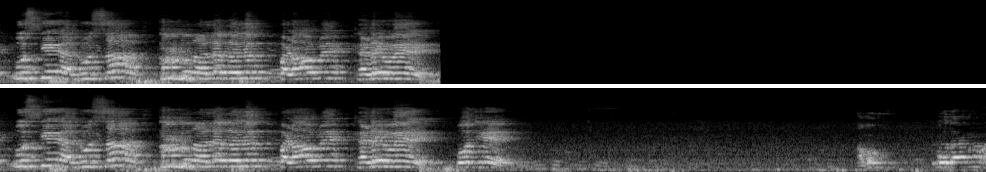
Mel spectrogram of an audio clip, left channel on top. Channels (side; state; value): left; drops out; at 4.4 s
